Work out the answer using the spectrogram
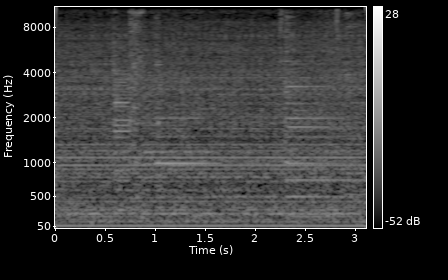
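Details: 10 kW generator auto-started via glow plug by AGS module, charging 5 kWh lithium bank through Victron Quattros, about 5.3 kW output under dynamic load: steady even low drone, no surging or hunting; normal running under load.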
